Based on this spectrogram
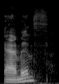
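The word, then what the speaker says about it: Amanthe: n t h e yes sir is that pronounced amonth yes sir amonth okay so this is amonth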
